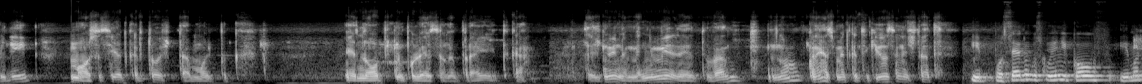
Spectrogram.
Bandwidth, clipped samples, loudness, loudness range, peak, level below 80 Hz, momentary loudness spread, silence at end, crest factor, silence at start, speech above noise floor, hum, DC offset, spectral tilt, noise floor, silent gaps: over 20 kHz; under 0.1%; -15 LUFS; 3 LU; 0 dBFS; -56 dBFS; 10 LU; 0 s; 16 dB; 0 s; 21 dB; none; under 0.1%; -2 dB/octave; -37 dBFS; none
